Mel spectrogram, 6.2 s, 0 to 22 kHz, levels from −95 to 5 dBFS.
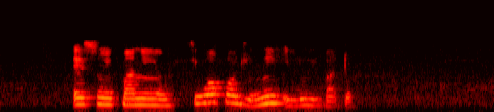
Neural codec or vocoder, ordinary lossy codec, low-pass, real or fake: none; Opus, 32 kbps; 5.4 kHz; real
